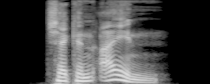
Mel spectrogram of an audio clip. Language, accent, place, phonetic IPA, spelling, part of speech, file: German, Germany, Berlin, [ˌt͡ʃɛkn̩ ˈaɪ̯n], checken ein, verb, De-checken ein.ogg
- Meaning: inflection of einchecken: 1. first/third-person plural present 2. first/third-person plural subjunctive I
